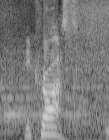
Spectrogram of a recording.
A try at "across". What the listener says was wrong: There is no T at the end of a cross.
